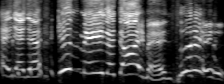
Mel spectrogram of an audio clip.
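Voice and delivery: very high, slow, silly, drawn-out goofy voice. Joking about Uncut Gems in a goofy Adam Sandler voice. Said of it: "talk in his goofy voice".

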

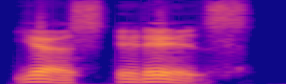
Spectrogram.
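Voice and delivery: spoken through gritted, clenched teeth. Reading a story aloud, a character refuses a lift: through gritted teeth. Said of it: "says Bogart through gritted teeth".

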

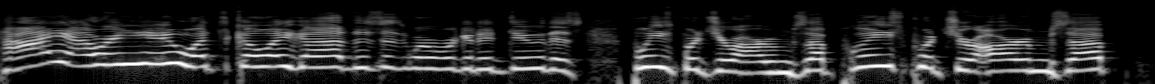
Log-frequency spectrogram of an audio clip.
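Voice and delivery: very high-pitched, manic, eager over-politeness. Retelling how the woman shooting up the heart test sounded: imitating an intense, crazy nurse. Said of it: "intense and crazy and like".

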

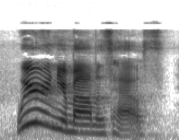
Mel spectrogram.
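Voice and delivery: normal talking voice

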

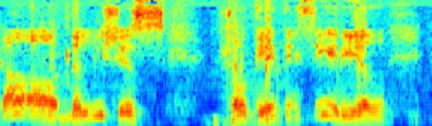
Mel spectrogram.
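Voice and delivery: put-on vampire voice, Transylvanian accent. Speaker describing the original 1972 cereal commercial, quoting Count Chocula's Transylvanian accent. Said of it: "what we assume is a Transylvanian accent".

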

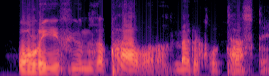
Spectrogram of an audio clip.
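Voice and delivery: very low, faked, forced deep voice. Retelling how she sounded in front of a crowd: imitating Elizabeth Holmes's faked public voice. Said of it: "Elizabeth Holmes in public".

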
